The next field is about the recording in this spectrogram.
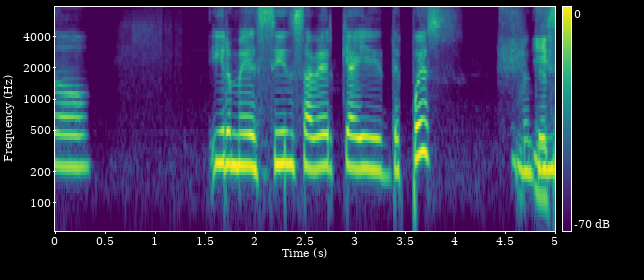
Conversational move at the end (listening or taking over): taking over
